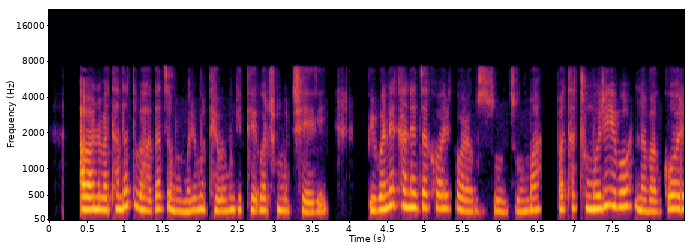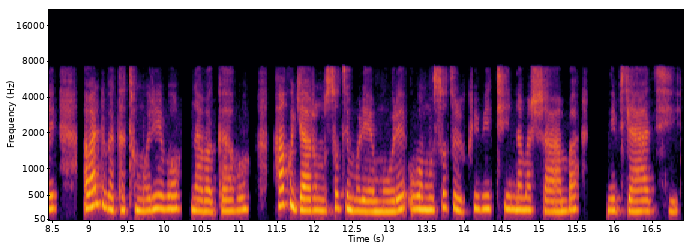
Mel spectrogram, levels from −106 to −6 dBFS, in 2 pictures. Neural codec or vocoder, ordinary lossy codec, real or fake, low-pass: vocoder, 22.05 kHz, 80 mel bands, WaveNeXt; MP3, 64 kbps; fake; 7.2 kHz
